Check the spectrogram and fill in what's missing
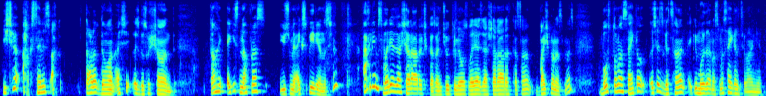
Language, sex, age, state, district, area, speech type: Kashmiri, male, 45-60, Jammu and Kashmir, Ganderbal, urban, spontaneous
